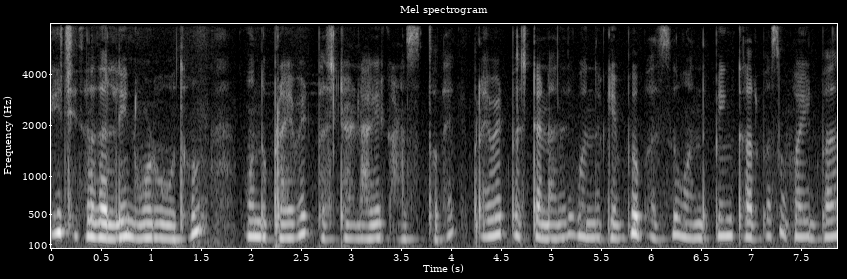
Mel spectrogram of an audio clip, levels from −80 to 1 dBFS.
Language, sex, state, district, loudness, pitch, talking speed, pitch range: Kannada, female, Karnataka, Bellary, -21 LUFS, 200 Hz, 135 wpm, 185-220 Hz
